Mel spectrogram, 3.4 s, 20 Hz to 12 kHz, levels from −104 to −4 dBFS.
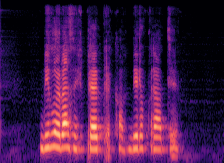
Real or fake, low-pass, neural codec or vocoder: fake; 10.8 kHz; codec, 44.1 kHz, 1.7 kbps, Pupu-Codec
